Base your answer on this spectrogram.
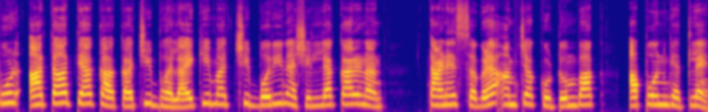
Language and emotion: Goan Konkani, neutral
